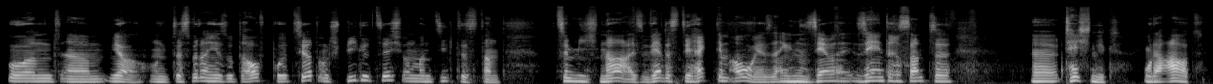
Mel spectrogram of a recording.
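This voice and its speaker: A man's voice: medium pitch, moderate pace, no room sound. A young man thinking aloud with fillers as he takes apart a parked car's dashboard, recorded on a camera inside the car. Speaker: car hobbyist vlogger. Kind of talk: casual how-to commentary while working. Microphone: action camera mounted in the car.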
